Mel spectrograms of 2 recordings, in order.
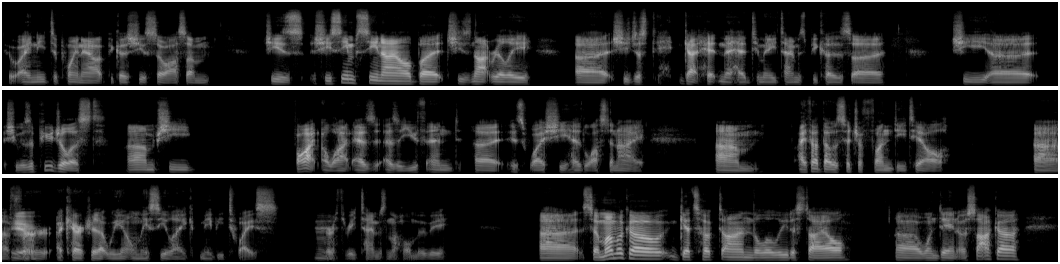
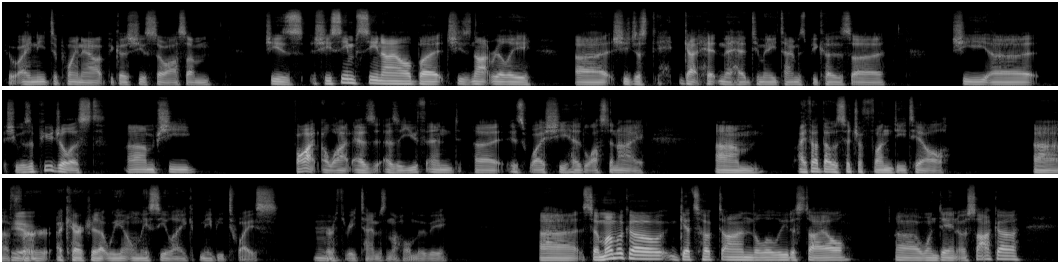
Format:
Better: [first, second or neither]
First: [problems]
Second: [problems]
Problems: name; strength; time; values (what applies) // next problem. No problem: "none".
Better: second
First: thin; very; fading below 550 Hz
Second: none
